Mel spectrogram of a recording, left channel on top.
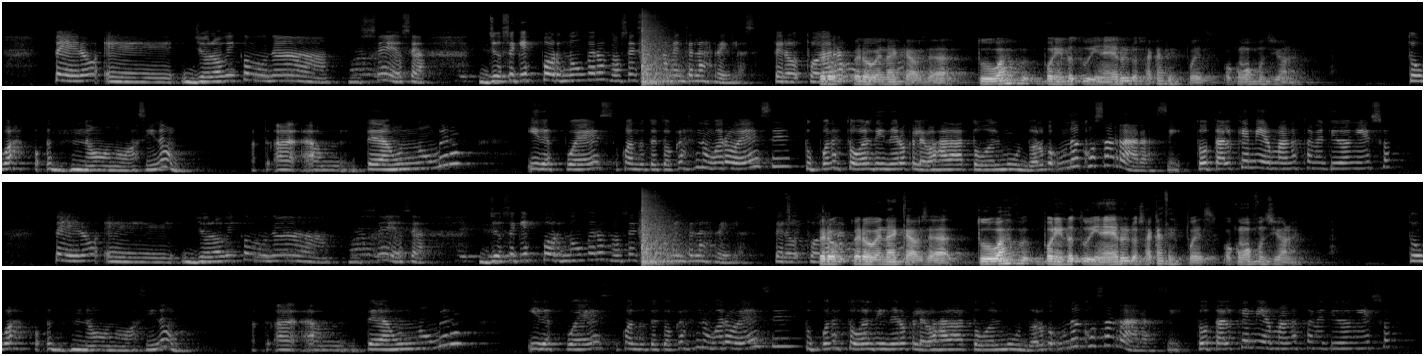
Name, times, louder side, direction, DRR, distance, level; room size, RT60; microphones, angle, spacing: voice 1, 0.0-7.5 7.7-8.7 14.1-16.1 16.8-18.8 19.5-28.1, left 3 dB, 55° left, 0.6 m, -33 dB
sound 1, 2.5-3.1 3.5-4.2 4.5-5.3 5.9-6.0 6.4-7.3, right 1 dB, 5° right, 0.4 m, -36 dB
voice 2, 8.2-13.0, right 4 dB, 75° right, 0.7 m, -24 dB
12.5 x 7.8 x 6.3 m
head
